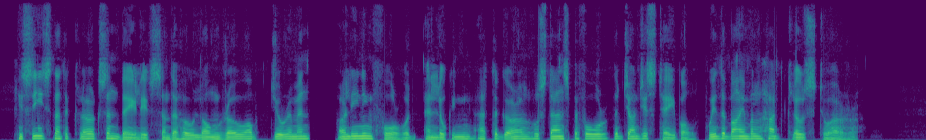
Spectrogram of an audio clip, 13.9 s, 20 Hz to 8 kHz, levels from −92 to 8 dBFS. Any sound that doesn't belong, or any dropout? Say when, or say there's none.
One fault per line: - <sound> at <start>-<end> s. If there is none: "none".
none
